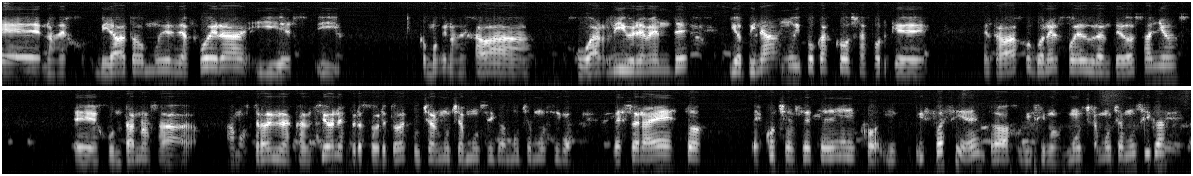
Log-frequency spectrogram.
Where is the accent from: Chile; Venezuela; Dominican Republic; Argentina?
Argentina; Mendoza; now in Buenos Aires, Argentina; porque nosotros venimos de Mendoza y en Capital, estamos viviendo en Capital ya hace muchos años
